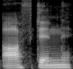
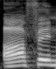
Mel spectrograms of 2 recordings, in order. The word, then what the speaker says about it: often: some people pronounce it often demonstrated no the t is silent it's often demonstrated anti-Semitism and he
